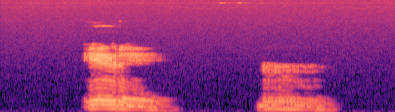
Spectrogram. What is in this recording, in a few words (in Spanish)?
r suave; consonantes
